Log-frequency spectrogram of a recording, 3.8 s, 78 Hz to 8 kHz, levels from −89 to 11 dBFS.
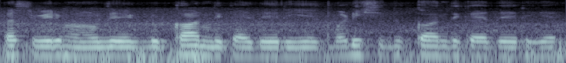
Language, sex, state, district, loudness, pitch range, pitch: Hindi, male, Rajasthan, Bikaner, -20 LUFS, 125-135 Hz, 130 Hz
